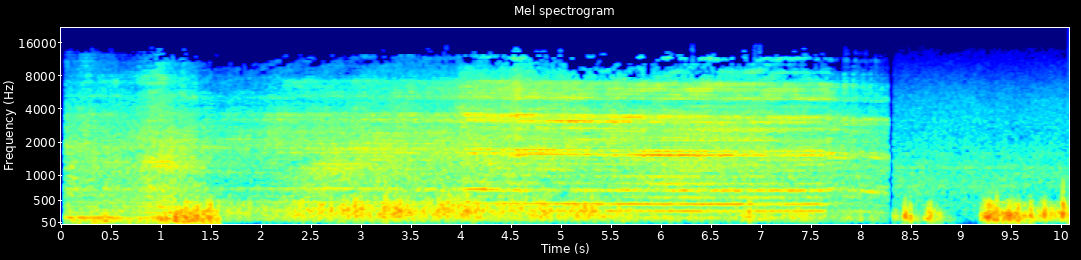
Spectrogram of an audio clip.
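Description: A steady engine drone with several held tones that cuts off abruptly about eight seconds in, followed by wind gusting on the microphone.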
